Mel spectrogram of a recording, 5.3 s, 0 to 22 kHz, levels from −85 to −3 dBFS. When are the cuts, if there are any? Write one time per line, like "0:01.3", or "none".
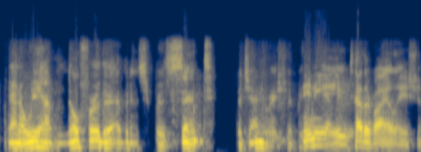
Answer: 0:04.1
